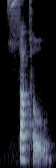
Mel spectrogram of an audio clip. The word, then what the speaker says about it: subtle: And now some words with a silent B. This word is: subtle.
